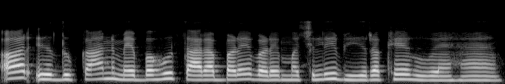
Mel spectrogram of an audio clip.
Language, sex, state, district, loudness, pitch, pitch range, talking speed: Hindi, female, Jharkhand, Garhwa, -14 LUFS, 215 Hz, 205-235 Hz, 155 wpm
